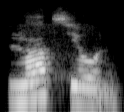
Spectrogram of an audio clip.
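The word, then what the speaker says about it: Nation: इसके बाद इसको क्या प्रोनाउंस करेंगे? नात्सियोन।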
